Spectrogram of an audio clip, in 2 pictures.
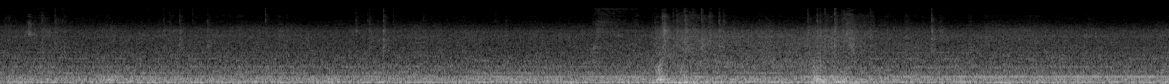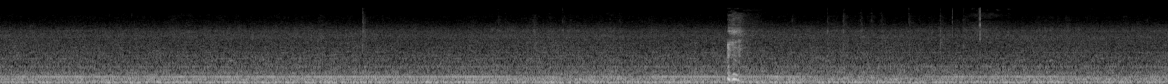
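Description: A bus engine hums steadily from inside.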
